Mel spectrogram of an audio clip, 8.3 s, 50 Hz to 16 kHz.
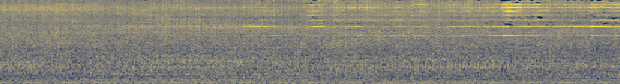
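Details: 1948 Lincoln SA-200 welder engine, long unused, revived with little work, with a short stack with resonator: a loud, steady drone with a soft even pulse about twice a second and no knocking. Normal idle.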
